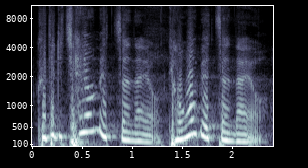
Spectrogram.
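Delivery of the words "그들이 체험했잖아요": usual speaking voice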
